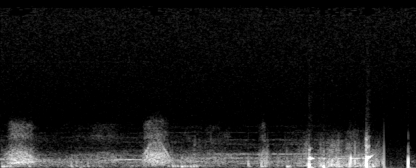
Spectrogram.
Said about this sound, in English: So, buddy, listen very, real careful. You can hear her breathing more than anything.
